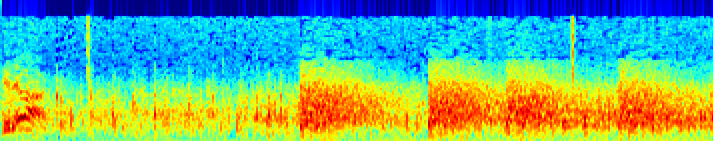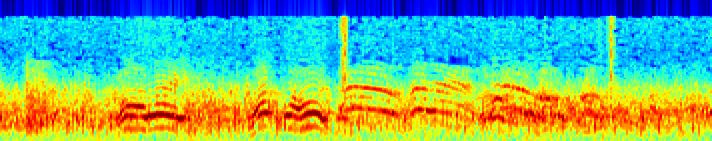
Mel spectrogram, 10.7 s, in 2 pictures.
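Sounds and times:
speech: 0.1 - 0.6
gunshots fired at stagecoach: 2.1 - 10.5.

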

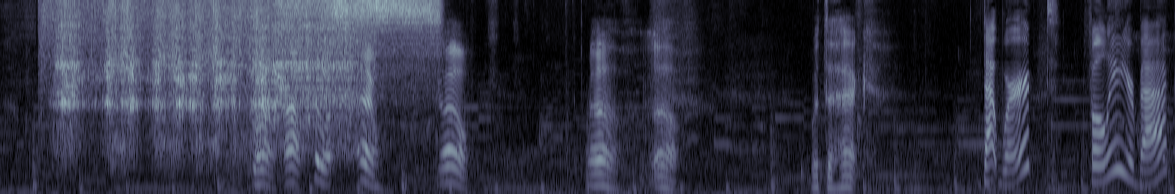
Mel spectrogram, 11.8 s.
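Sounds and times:
speech: 0.3 - 0.7, 2.5 - 4.8, 5.8 - 6.9, 8.1 - 9.1, 9.8 - 11.7
water spraying from a hose: 0.4 - 4.4.

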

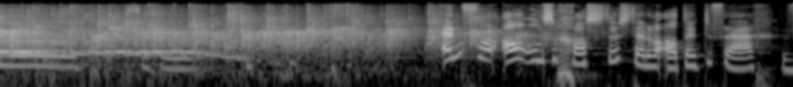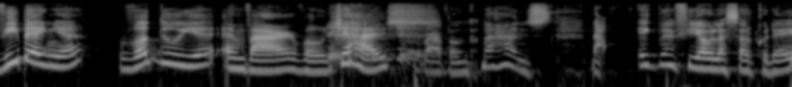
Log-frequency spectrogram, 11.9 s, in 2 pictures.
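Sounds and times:
voices cheering: 0.0 - 2.0
crowd applauding: 0.0 - 4.2
speech: 3.6 - 11.8.

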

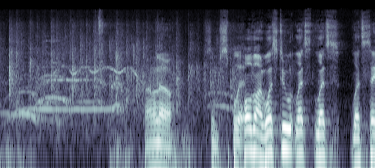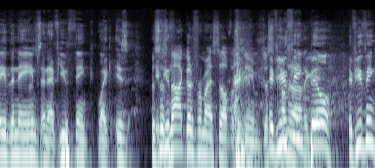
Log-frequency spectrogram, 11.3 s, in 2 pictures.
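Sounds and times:
audience applause: 0.0 - 3.9
speech: 2.2 - 11.2
laughter: 7.4 - 11.2.

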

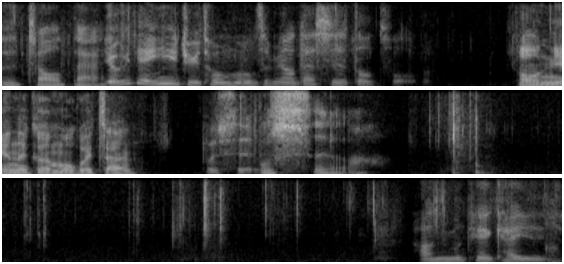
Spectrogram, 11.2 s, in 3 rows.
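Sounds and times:
speech: 0.0 - 2.8, 3.4 - 7.0, 10.3 - 11.1
shell being peeled off a century egg: 6.5 - 10.1.

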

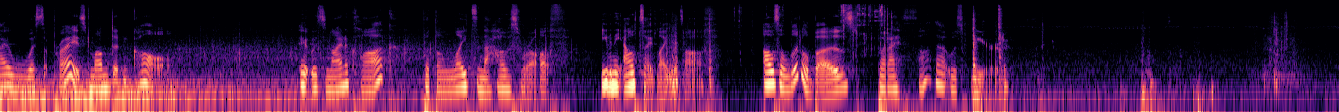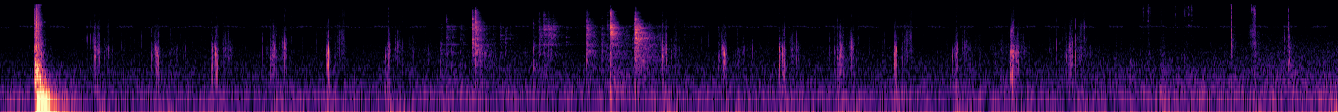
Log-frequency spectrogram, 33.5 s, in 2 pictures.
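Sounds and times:
speech: 0.1 - 2.3, 3.7 - 12.7
footsteps walking into the house: 17.8 - 31.3.

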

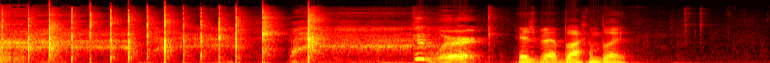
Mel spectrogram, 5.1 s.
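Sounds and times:
light finger claps: 0.0 - 2.3
speech: 2.8 - 4.3.

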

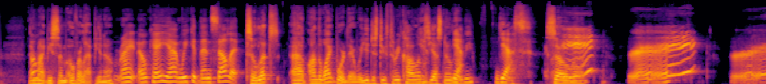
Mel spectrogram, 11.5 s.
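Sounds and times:
speech: 0.0 - 10.4, 11.0 - 11.4
voice imitating a rumbling stomach: 8.4 - 11.4.

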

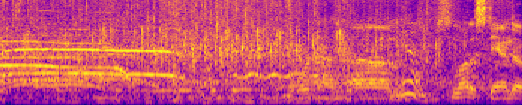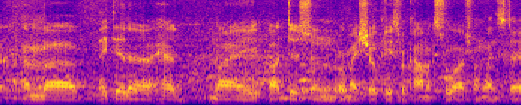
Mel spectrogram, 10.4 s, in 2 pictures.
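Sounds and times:
audience clapping and cheering as a stand-up comic is called to the stage: 0.0 - 5.7
speech: 4.5 - 10.4.

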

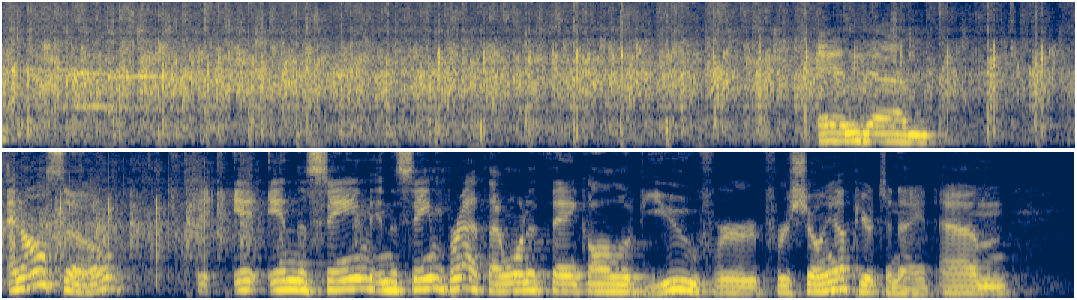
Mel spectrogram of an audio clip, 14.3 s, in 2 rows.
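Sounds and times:
audience round of applause: 0.0 - 9.8
speech: 5.4 - 6.4, 7.2 - 14.0.

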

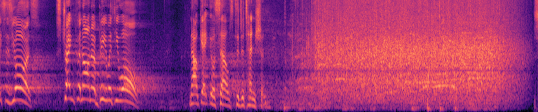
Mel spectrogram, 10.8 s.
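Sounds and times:
speech: 0.0 - 2.9, 3.8 - 5.6
crowd applauding a speech: 5.7 - 10.7.

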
